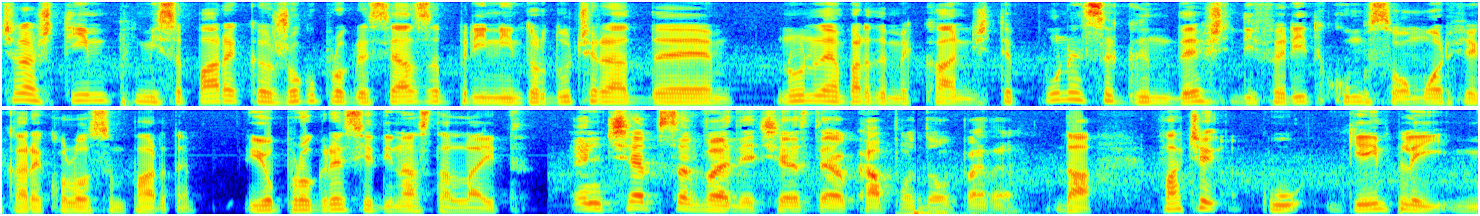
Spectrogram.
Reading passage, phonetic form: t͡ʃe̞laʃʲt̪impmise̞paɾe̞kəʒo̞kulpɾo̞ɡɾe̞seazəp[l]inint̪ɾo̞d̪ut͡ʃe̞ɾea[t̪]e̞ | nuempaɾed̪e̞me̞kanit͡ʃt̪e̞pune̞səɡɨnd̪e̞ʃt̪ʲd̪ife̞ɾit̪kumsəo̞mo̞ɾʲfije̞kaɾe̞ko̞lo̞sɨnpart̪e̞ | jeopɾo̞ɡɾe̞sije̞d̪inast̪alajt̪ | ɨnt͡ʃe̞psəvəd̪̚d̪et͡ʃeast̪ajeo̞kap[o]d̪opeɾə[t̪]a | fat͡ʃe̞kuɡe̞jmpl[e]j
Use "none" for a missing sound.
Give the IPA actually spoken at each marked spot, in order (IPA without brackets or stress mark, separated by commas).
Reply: ɾ, d̪, o, d̪, e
